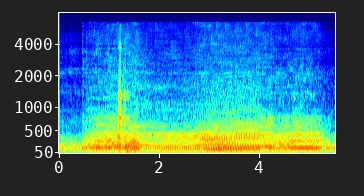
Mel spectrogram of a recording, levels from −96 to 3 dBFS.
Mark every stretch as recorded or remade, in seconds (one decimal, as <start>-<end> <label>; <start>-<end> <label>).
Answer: 0.0-1.4 remade; 1.4-4.0 recorded; 4.0-5.5 remade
